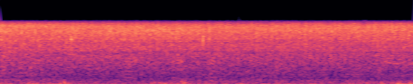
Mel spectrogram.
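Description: Steady outdoor background noise: an even hiss with a low rumble beneath it, unbroken throughout.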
